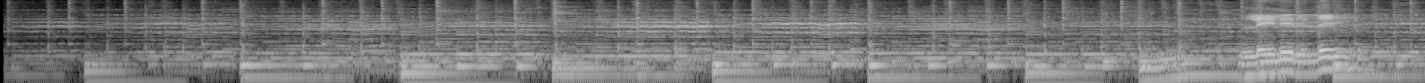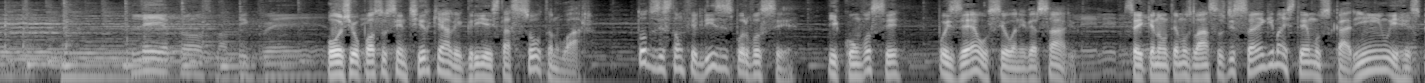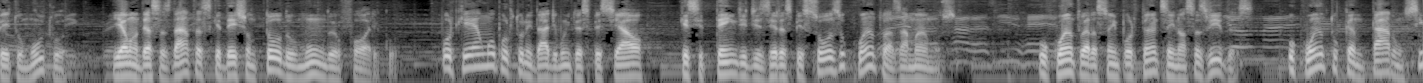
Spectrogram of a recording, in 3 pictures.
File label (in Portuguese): enteado masc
